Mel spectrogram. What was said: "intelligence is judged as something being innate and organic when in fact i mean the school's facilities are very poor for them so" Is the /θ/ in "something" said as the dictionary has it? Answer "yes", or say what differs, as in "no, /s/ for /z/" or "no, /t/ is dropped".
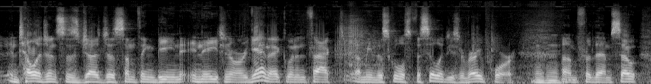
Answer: yes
